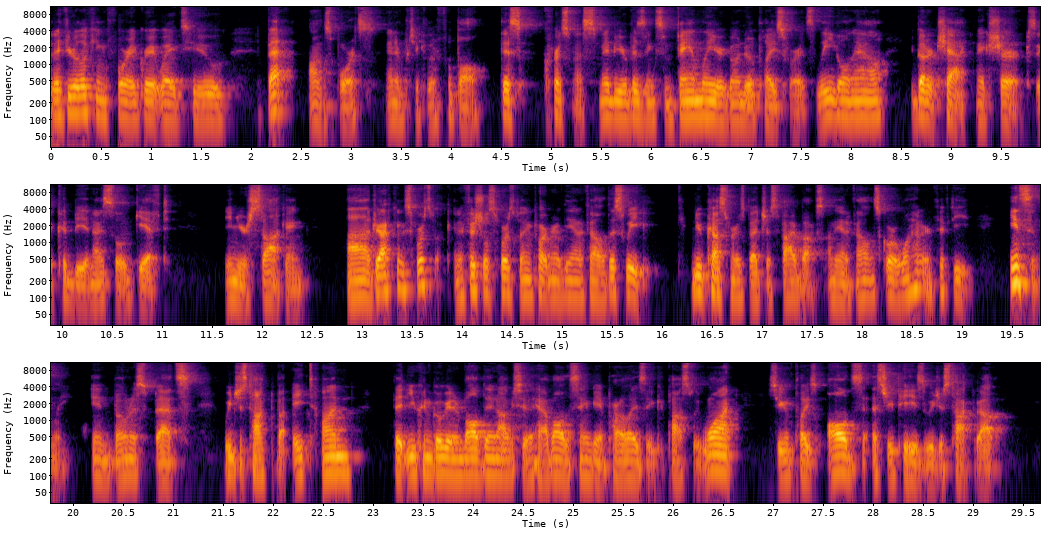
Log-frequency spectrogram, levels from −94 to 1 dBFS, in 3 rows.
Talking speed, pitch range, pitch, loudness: 230 wpm, 95-115 Hz, 105 Hz, -23 LUFS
